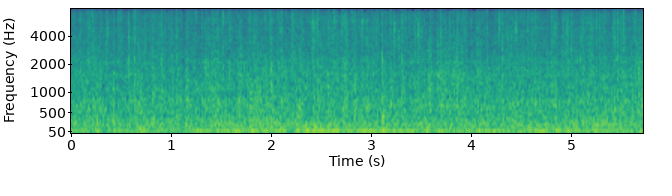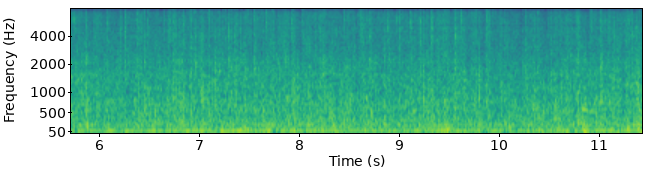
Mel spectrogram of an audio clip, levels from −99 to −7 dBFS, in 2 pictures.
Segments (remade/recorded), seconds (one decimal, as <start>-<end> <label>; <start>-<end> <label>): 0.0-1.0 remade; 1.0-4.5 recorded; 4.5-7.2 remade; 7.2-7.8 recorded; 7.8-11.4 remade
